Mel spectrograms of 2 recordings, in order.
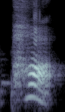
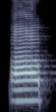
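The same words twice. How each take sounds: First: The p is released with a strong puff of air. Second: The p is released without any puff of air. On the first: The speaker calls it wrong. "instead of pa ... our T's don't explode like that" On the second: The speaker calls it right. "we said pa"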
